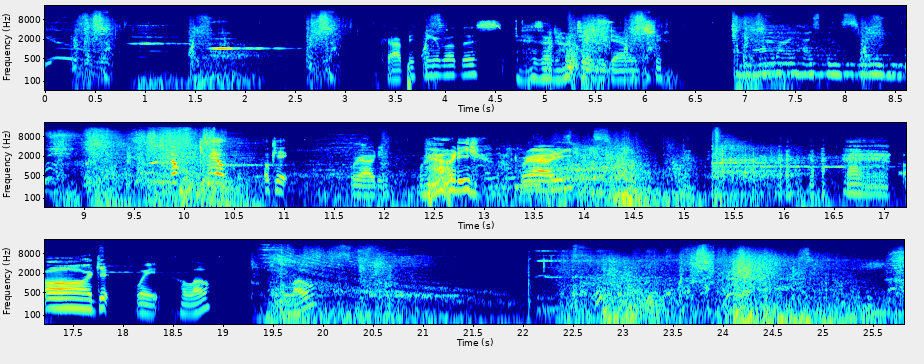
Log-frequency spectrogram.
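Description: Electronic game sound effects whoosh, zap and clash in quick bursts.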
